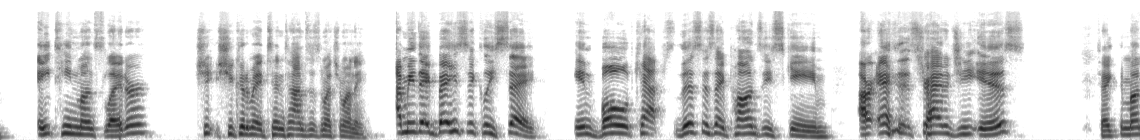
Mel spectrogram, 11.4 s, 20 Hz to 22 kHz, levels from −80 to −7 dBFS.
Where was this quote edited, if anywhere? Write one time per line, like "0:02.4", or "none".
0:03.8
